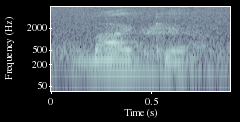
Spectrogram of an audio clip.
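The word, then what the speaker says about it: Mikal: That's that's pronounced there about like that. Micah.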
